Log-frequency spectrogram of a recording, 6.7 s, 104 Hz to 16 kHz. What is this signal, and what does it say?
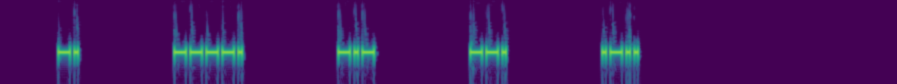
Morse code, heard as a keyed tone, about 40 wpm, spaced as for 11 wpm, 700 Hz. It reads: N9KGL
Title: USA Call Signs - 8x Character Spacing - 40wpm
